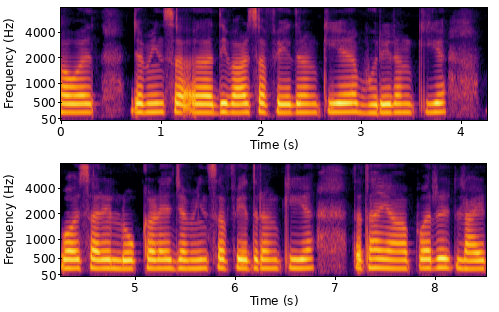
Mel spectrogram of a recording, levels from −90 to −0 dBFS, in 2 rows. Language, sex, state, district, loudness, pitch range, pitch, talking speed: Hindi, female, Chhattisgarh, Jashpur, -14 LUFS, 225-235 Hz, 230 Hz, 195 wpm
